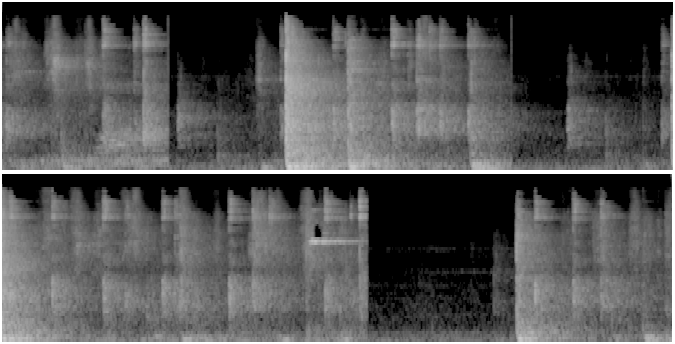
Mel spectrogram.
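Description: Table tennis ball struck back and forth: sharp clicks off rubber paddles and bounces on the table in quick series, coming in three rallies with quieter gaps between, with low thumps from footwork on the court floor.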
